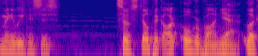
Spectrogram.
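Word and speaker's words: Ogerpon: Oh, I've been saying it wrong. Not Audreon. Iron leaves. No. So many weaknesses. Way too many weaknesses. Ogre pawn.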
